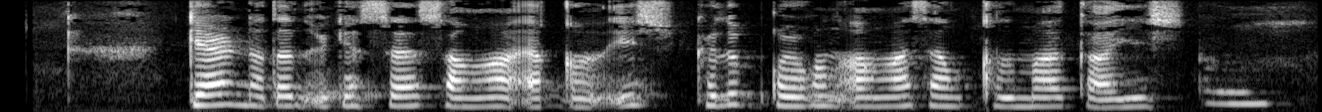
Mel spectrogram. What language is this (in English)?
Uyghur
